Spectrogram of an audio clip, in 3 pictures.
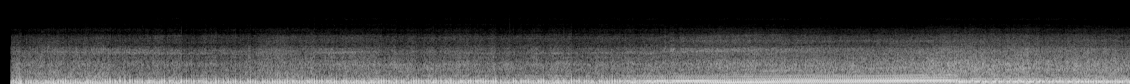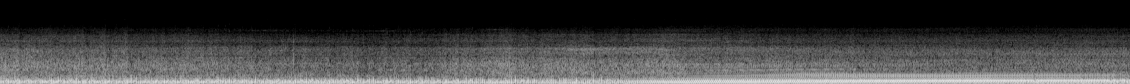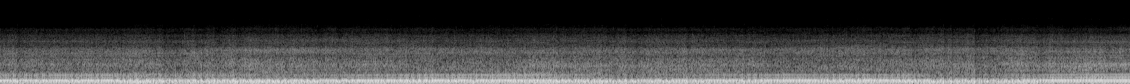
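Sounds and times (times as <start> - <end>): motorcycle engine accelerating: 0.1 - 33.9
wind noise: 0.1 - 33.9.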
